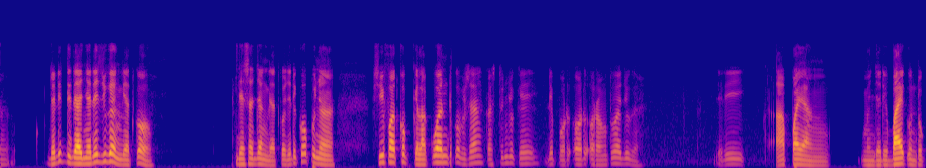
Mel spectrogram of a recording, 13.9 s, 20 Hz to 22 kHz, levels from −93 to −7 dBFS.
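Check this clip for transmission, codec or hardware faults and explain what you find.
One real problem here. From 6.76 to 11.64 s the input likely switched to a poorer device. After a 20 ms dropout, the top end above 4.5 kHz is gone, so the speech turns dull and boxy. It's also a bit quieter and has a faint new noise underneath. Outside that stretch the Speex coding reaches up to 7.7 kHz, which fits a fairly high bitrate, and leaves at most faint traces.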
